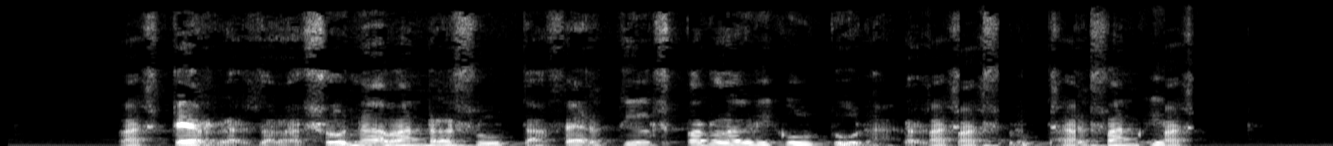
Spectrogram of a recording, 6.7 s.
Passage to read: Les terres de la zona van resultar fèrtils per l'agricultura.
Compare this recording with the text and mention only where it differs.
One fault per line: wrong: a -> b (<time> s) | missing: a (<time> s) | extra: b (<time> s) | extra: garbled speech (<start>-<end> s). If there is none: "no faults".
extra: garbled speech (4.5-6.0 s)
